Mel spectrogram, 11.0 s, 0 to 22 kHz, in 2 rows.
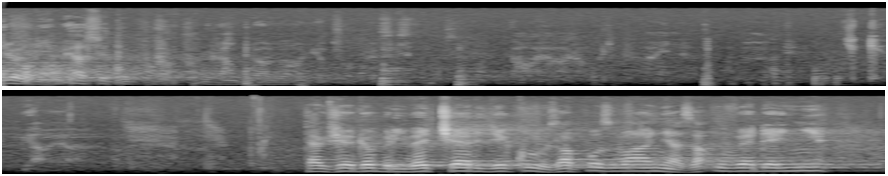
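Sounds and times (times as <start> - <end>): faint whispered voices: 0.4 - 6.2.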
